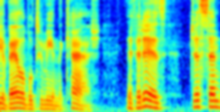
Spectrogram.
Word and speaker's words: cache: like a squirrel's cache of nuts it's spelled c-a-c-h-e pronounced cache and it just associates some inputs with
